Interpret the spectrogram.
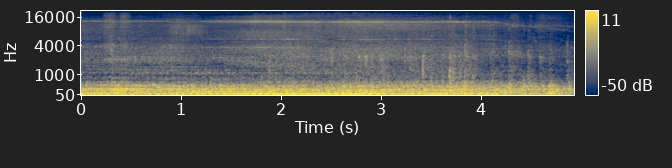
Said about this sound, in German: Ganz schön Verkehr her.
